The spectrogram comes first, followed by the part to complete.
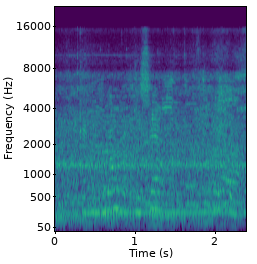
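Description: Indistinct voices talking over a steady background noise.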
